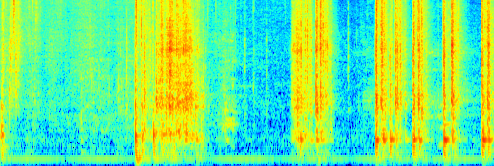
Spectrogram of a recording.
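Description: Sugar being tipped into a mixing bowl, then a utensil knocking against the bowl about three times a second, each knock with a short ringing note.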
